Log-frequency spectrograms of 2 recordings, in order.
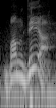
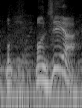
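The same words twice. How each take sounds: First: Bom dia said quickly in a learner's Portuguese; a quick first stab at bom dia; first try. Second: Bom dia redone slowly, nasal Portuguese vowels; slow, self-correcting bom dia; careful retry. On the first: Speaker tries Portuguese, first rough attempt. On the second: Speaker corrects her Portuguese greeting, slowly and carefully. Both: Shown as a demonstration. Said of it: "I'm not doing so well".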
